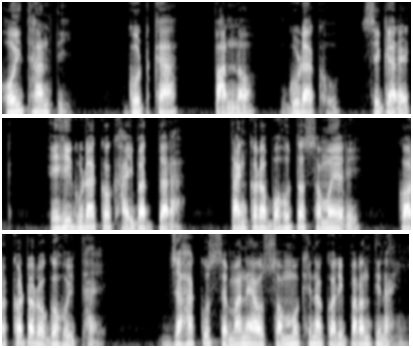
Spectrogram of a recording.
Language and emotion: Odia, neutral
